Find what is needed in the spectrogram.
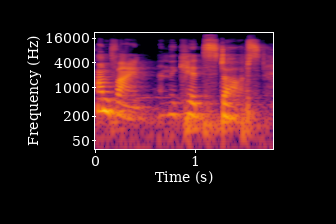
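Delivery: normal talking voice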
